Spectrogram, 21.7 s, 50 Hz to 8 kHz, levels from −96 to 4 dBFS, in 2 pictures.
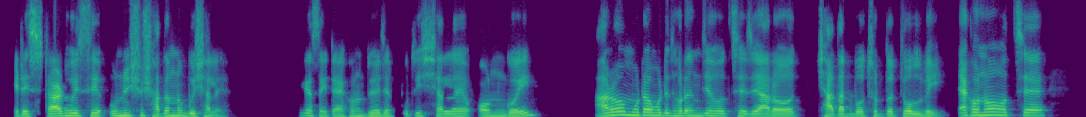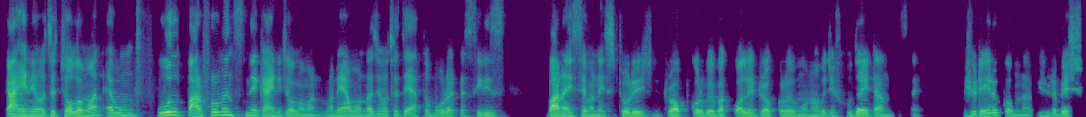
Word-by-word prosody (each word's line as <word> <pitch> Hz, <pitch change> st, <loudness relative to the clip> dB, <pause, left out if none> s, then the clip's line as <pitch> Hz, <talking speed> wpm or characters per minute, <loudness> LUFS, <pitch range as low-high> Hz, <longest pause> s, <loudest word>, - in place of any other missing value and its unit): এটা 150 Hz, +2 st, +2 dB
স্টার্ট 160 Hz, +1 st, +7 dB
হইছে 175 Hz, +1 st, +2 dB, 0.2 s
১৯৯৭ 170 Hz, -1 st, +1 dB
সালে। 100 Hz, -6 st, -3 dB, 0.8 s
ঠিক 175 Hz, -, -13 dB
আছে? 135 Hz, -, -5 dB
এটা 120 Hz, -, -3 dB
এখনো 145 Hz, +5 st, -4 dB
২০২৫ 135 Hz, +6 st, -2 dB
সালে 155 Hz, 0 st, +1 dB, 0.3 s
অনগোইং। 135 Hz, +3 st, +1 dB, 0.7 s
আরো 200 Hz, +5 st, +6 dB, 0.2 s
মোটামুটি 195 Hz, -2 st, +4 dB
ধরেন 170 Hz, 0 st, +2 dB
যে 170 Hz, -, +2 dB
হচ্ছে 160 Hz, +1 st, -4 dB
যে, 155 Hz, -, +3 dB
আরো 145 Hz, 0 st, +4 dB, 0.4 s
৭-৮ 140 Hz, 0 st, +3 dB
বছর 150 Hz, +2 st, -3 dB
তো -, -, +3 dB
চলবেই। 130 Hz, -, +3 dB, 0.3 s
এখনো 200 Hz, +1 st, +4 dB
হচ্ছে 195 Hz, 0 st, -1 dB, 0.6 s
কাহিনী 150 Hz, 0 st, +4 dB
হচ্ছে 150 Hz, +1 st, -2 dB
চলমান 150 Hz, +5 st, +2 dB
এবং 180 Hz, 0 st, -1 dB, 0.2 s
ফুল 205 Hz, +4 st, +5 dB, 0.2 s
পারফরম্যান্স 200 Hz, +6 st, +1 dB
নিয়ে 180 Hz, -2 st, -1 dB
কাহিনী 140 Hz, -3 st, +1 dB
চলমান। 105 Hz, -5 st, -4 dB
মানে 125 Hz, +2 st, -5 dB
এমন 155 Hz, +2 st, -4 dB
না -, -, 0 dB
যে 155 Hz, -, -6 dB
হচ্ছে 150 Hz, 0 st, -7 dB
যে, -, -, -2 dB
এত 130 Hz, -, -23 dB
বড় 140 Hz, +2 st, -3 dB
একটা 140 Hz, -, -12 dB
সিরিজ 130 Hz, -3 st, -4 dB, 0.5 s
বানাইছে। 125 Hz, 0 st, +3 dB
মানে 120 Hz, +1 st, -3 dB
স্টোরি 140 Hz, +2 st, 0 dB
য -, -, -5 dB, 0.2 s
ড্রপ 120 Hz, 0 st, +2 dB
করবে 120 Hz, -1 st, -1 dB
বা 120 Hz, -, -1 dB
কোয়ালিটি 130 Hz, -1 st, -2 dB
ড্রপ 115 Hz, -1 st, -1 dB
করবে, 120 Hz, -1 st, -2 dB
মনে 125 Hz, +1 st, -6 dB
হবে 125 Hz, -, -4 dB
যে -, -, -6 dB
হুদাই 140 Hz, +2 st, +1 dB
টানতেছে, 120 Hz, -3 st, -7 dB, 0.5 s
বিষয়টা 150 Hz, +6 st, -3 dB
এরকম 180 Hz, -10 st, -3 dB
না। 100 Hz, -, -7 dB
বিষয়টা 135 Hz, +1 st, -8 dB
বেশ 150 Hz, -, -3 dB
150 Hz, 175 wpm, -23 LUFS, 130-170 Hz, 0.8 s, স্টার্ট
